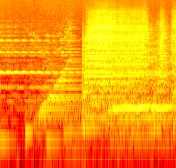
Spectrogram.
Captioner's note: growl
